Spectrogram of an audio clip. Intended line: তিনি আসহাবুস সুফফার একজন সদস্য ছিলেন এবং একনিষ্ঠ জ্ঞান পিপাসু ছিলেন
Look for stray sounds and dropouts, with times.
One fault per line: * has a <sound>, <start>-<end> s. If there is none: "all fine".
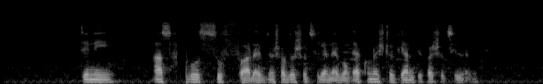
* has a dropout, 1.8-1.9 s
